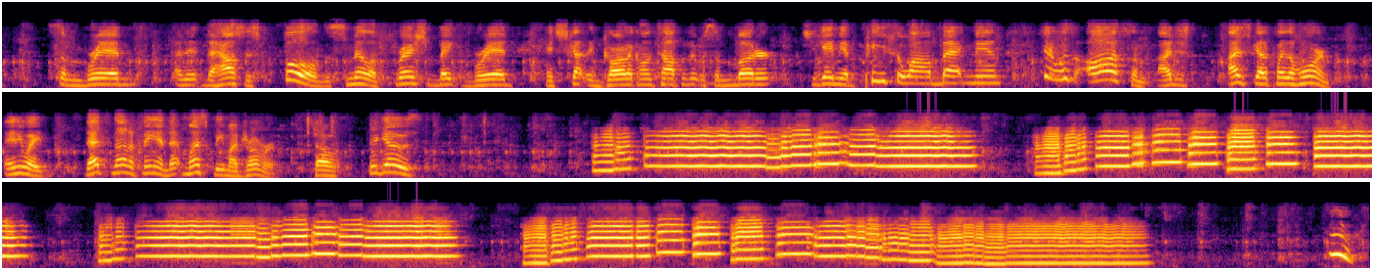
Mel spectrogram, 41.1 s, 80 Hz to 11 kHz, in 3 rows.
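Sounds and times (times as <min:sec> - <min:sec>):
brass horn melody: 0:19.6 - 0:39.1.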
